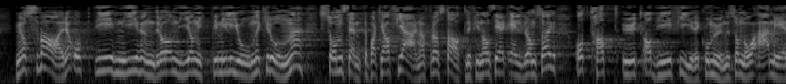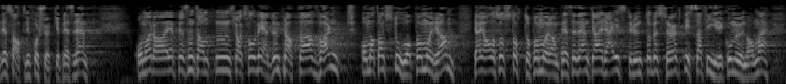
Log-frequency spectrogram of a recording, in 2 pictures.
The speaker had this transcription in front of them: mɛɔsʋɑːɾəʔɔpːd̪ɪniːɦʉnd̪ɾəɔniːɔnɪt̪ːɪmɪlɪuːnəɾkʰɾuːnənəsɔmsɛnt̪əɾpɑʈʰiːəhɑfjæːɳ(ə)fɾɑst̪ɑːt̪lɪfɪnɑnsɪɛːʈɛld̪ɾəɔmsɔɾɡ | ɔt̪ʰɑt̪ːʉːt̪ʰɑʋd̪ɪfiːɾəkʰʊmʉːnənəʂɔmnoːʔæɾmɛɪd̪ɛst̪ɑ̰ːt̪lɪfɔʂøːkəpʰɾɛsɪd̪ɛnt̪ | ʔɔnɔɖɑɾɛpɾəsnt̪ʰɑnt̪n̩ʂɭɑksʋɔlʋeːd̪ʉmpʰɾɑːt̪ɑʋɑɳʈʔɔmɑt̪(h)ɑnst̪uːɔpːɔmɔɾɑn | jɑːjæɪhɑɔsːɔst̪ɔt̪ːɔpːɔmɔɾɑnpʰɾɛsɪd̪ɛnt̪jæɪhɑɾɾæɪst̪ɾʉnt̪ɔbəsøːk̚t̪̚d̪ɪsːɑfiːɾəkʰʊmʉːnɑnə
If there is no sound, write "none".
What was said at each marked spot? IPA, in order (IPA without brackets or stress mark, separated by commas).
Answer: ɑ, h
